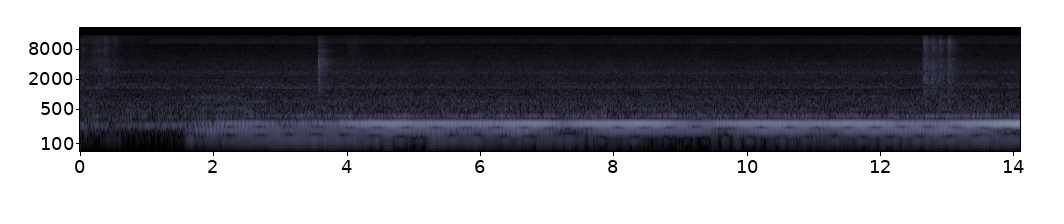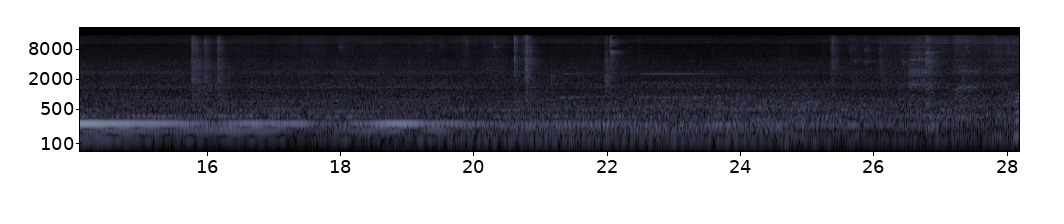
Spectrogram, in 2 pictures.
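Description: A Mitsubishi hydraulic elevator moving, heard from inside the car: its hydraulic power unit gives a steady low hum that comes in about two seconds in, is loudest in the middle of the ride and fades out after about twenty seconds. A few faint clicks are heard along the way.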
